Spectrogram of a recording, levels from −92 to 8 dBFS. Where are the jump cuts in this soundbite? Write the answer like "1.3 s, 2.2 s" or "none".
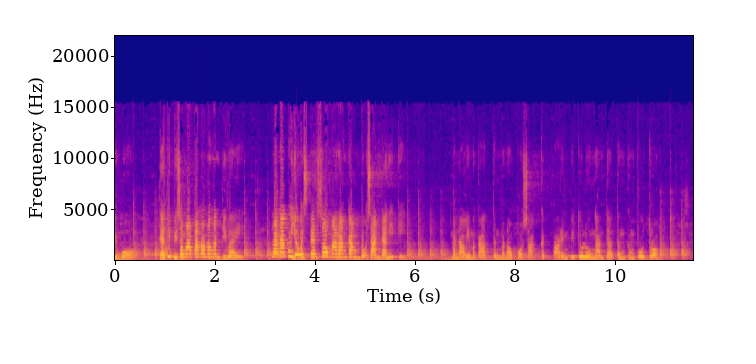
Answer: none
